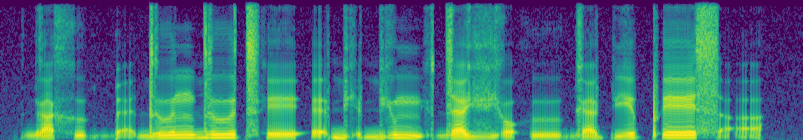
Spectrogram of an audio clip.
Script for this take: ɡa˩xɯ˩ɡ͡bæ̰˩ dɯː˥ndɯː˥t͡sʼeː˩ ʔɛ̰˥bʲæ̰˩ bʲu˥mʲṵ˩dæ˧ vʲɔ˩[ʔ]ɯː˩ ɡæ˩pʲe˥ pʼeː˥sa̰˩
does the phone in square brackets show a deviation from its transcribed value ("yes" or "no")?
no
